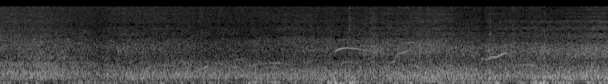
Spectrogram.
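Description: Ocean surf washing up the beach in a steady rush of waves, with some wind on the microphone. A few faint high gliding calls come in about halfway through.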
